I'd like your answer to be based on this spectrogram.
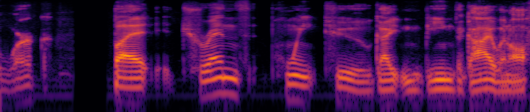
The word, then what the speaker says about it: Guyton: I'm assuming Guyton, I believe. – Guyton? Yeah, Guyton.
